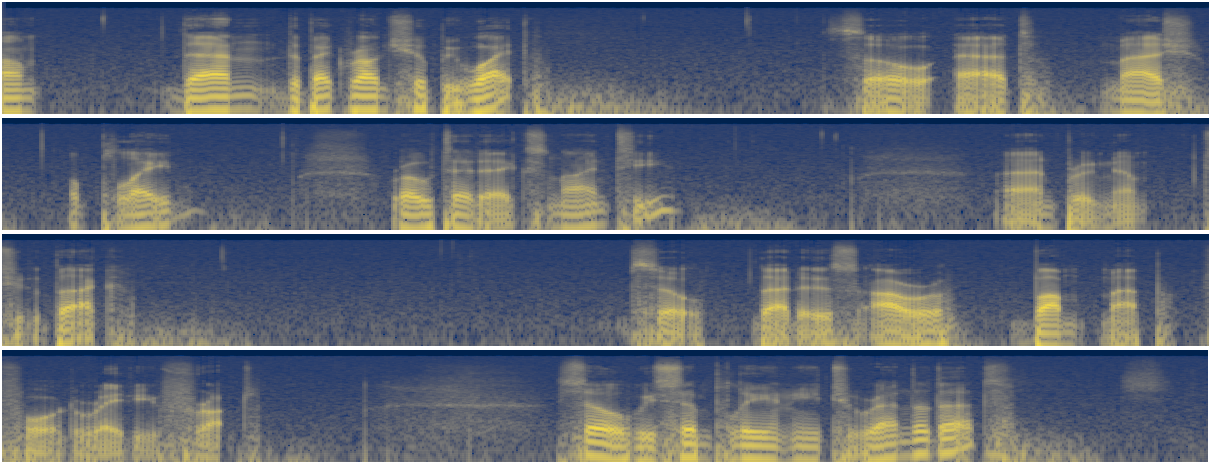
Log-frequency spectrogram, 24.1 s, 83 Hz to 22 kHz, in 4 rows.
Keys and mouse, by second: 8.0 r, 10.7-11.9 middle drag, 13.1 KP_1, 14.3 KP_0, 17.7 y, 18.1 a.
